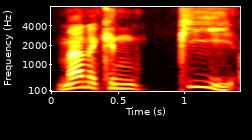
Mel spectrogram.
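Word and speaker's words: Manneken Pis: One of its displays is the 700 outfits that adorn what is probably Brussels' most famous single site, Mannequin P, I'm going to pronounce it. – And I won't correct you. – P-I-S, it is spelt.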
